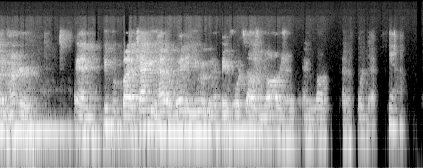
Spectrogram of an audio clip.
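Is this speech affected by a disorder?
No.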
